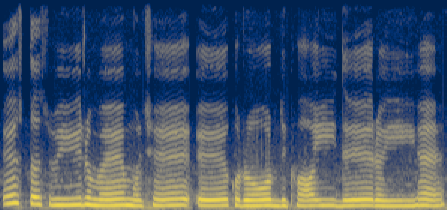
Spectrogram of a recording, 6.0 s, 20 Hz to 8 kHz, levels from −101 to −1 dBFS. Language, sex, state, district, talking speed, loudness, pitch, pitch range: Hindi, female, Madhya Pradesh, Katni, 100 wpm, -13 LUFS, 220 Hz, 210-230 Hz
